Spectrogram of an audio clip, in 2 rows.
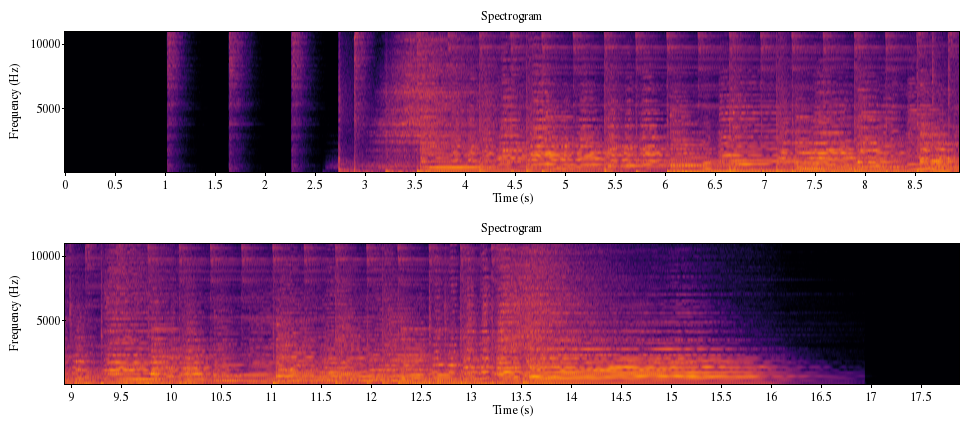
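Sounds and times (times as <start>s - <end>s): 
instrument playing a concert B flat scale: 3.6s - 16.2s.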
